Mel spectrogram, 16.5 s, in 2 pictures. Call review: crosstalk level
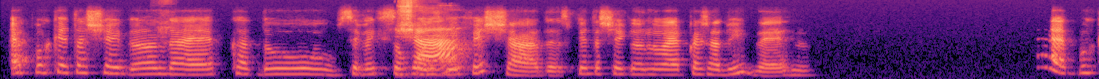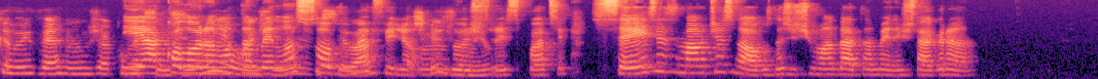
present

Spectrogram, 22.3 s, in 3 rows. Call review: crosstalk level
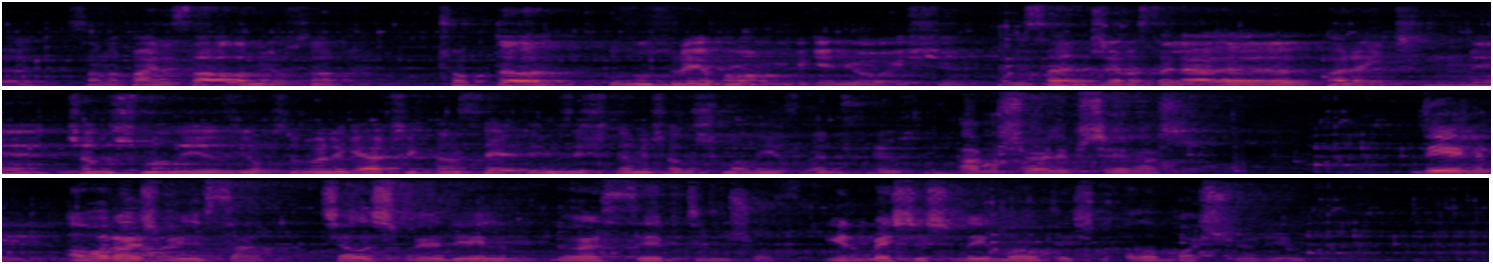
none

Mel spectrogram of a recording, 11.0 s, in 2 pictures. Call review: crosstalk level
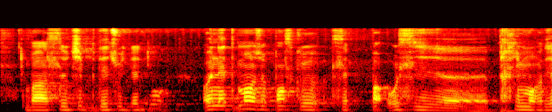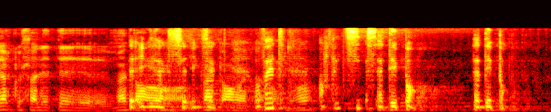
present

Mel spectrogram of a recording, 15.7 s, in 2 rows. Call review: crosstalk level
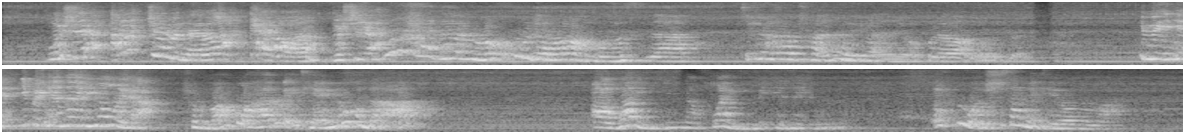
none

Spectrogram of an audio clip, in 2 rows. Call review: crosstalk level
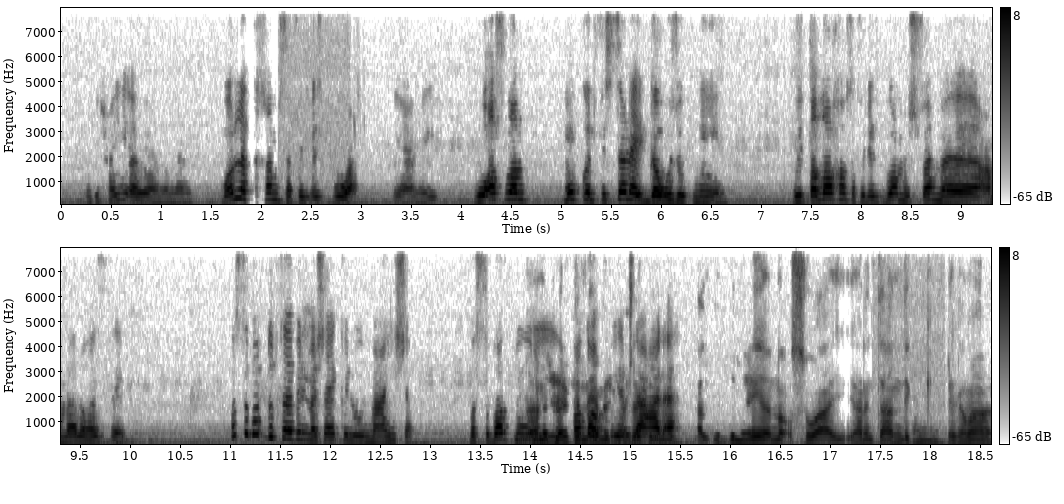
present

